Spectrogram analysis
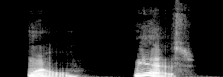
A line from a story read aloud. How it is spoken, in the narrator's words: Malcolm said calmly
